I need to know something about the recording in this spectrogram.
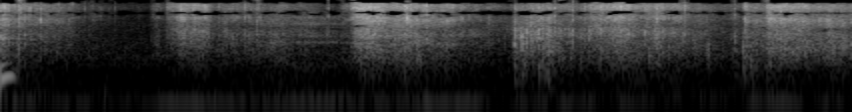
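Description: Footsteps on a path of dry fallen bamboo leaves, several uneven steps in the leaf litter.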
